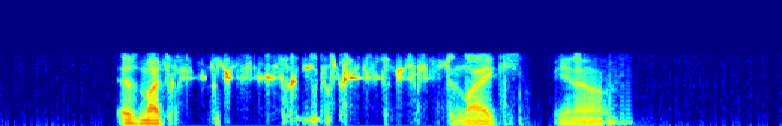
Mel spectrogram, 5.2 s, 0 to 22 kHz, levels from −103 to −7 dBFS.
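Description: From 1.1 to 3.1 s the speech gives way to a codec payload misread. The AMR frames appear to be octet-aligned but are being decoded as bandwidth-efficient, so every field lands in the wrong place. What comes out is garbled noise and warble that barely tracks the speech. On a spectrogram the harmonic striations disappear into a smeared texture, still capped near 4 kHz by the narrowband codec.

Between 4.01 and 4.35 s the sound turns to a rigid, metallic robotic buzz at 134 Hz. This is likely caused by repeated short buffers: a segment of about 7.5 ms is looped while most of the real audio in that stretch is skipped. The waveform shows identical cycles repeating, and the spectrogram shows a fixed comb of 134 Hz harmonics in place of the moving pitch.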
